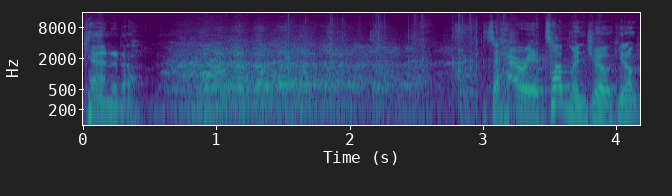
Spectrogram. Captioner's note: audience laughs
